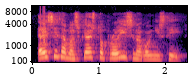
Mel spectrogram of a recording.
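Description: A woman voicing an eager, quick young female factory worker in a spoken story, with lively questions. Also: on the high side, lo-fi sound, voice pushed up, natural voice.

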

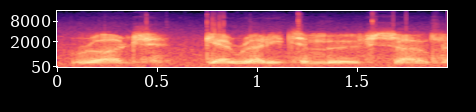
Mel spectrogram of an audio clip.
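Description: An actor playing an alert special forces operative, giving procedural reports in military game dialogue. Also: male voice, sits low, steady tone, normal speed, pushed and bright, slight background noise. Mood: businesslike. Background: game score.

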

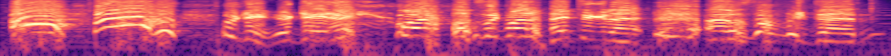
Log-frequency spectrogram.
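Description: A young man streaming a fighting game match, excitable and laughing, swearing and trash-talking his opponent. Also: very high voice, fast talker, faint music behind. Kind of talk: casual live gameplay banter.

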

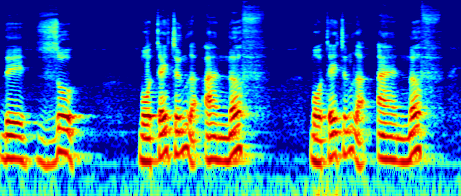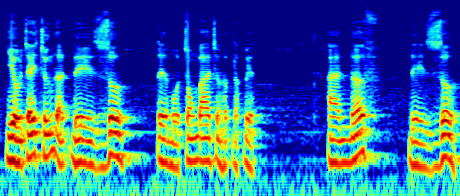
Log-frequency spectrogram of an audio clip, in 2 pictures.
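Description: Slow, mellow-voiced man teaching French. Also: medium pitch. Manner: slow careful French readings between quick explanations. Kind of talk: language lesson, reading aloud and explaining.

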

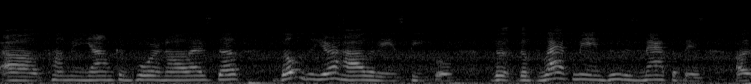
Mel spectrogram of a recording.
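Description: Against a noisy background, a mid-range female voice addresses listeners directly in an informal, sermonizing monologue about religion. Emphatic rhetorical questions, colloquial asides, restarts, and brief laughs mark her casual speech.

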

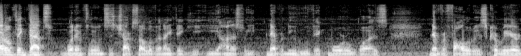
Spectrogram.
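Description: A man's voice: lowish voice, slight background noise, low-quality recording. A man giving casual reaction commentary on martial arts, explaining his points earnestly while thinking aloud.

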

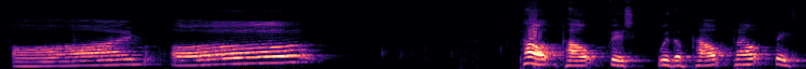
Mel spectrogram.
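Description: A woman voicing a gloomy male storybook fish who chants his dreary refrain in a loud sing-song. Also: mid-range voice.

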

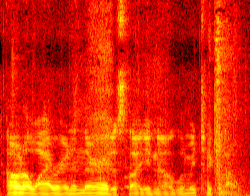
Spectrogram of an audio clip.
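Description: A man with a lowish voice gives live commentary as a scared horror game streamer. His talk is casual, slangy and full of swearing, with a panicky edge. Some game ambience and noise sit behind him. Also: little pitch movement, rapid-fire, creaky, a little mellow.

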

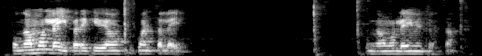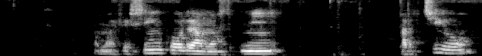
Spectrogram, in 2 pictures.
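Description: This is a fairly high, creaky, slightly mellow male voice. He's a programming lecturer with a Chilean Spanish accent, explaining things one step at a time in a recorded screen-share class and frequently asking "¿ya?" to check in.

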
